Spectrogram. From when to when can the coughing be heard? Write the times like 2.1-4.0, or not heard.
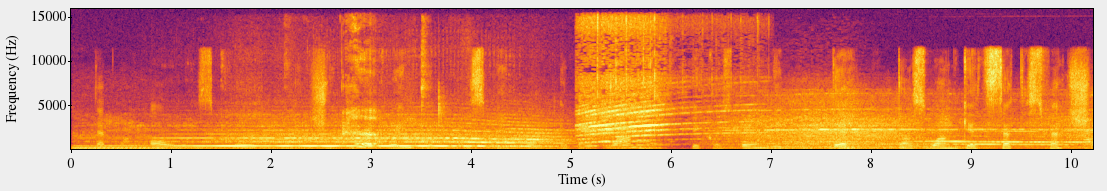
2.1-3.5.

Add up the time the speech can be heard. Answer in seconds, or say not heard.
10 s.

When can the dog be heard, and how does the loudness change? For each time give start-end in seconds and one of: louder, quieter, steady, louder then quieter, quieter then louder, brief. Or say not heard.
not heard.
